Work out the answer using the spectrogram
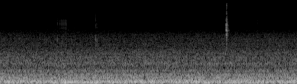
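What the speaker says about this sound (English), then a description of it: "I am driving to my next destination, home." Car interior on the road while driving home, a steady loud low rumble of engine and tires throughout, no talking.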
